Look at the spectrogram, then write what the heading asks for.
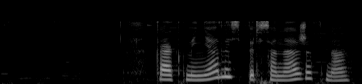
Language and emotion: Russian, neutral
